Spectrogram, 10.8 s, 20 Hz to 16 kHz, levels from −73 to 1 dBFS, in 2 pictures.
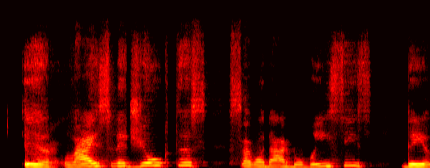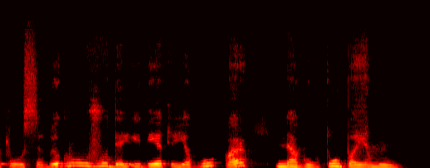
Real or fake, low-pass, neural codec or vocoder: fake; 14.4 kHz; codec, 44.1 kHz, 2.6 kbps, DAC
